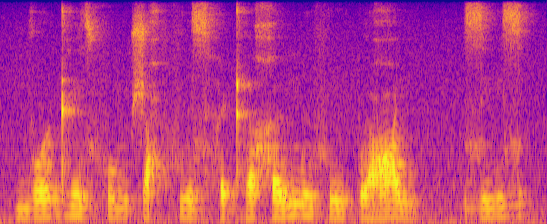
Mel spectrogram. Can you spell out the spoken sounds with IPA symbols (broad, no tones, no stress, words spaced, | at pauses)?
joɖʱĩz fomʃəħfɨzhə ɖʱəχɨmɨ fĩpəʕi | ziz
